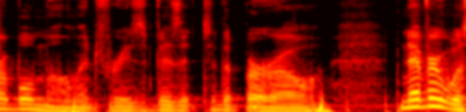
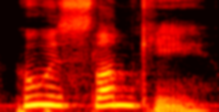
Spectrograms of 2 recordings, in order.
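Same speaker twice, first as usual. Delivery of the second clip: usual speaking voice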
